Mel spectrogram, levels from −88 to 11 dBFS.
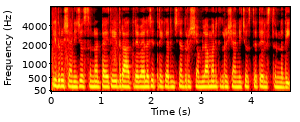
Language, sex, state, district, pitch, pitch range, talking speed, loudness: Telugu, female, Andhra Pradesh, Guntur, 185 Hz, 180-190 Hz, 165 wpm, -15 LUFS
